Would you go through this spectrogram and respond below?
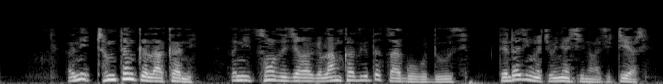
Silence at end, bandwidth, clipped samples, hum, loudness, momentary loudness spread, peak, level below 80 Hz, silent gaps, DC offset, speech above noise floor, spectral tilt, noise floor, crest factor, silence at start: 0.2 s; 5.8 kHz; under 0.1%; none; -18 LUFS; 11 LU; 0 dBFS; -46 dBFS; none; under 0.1%; 32 dB; -12.5 dB/octave; -49 dBFS; 18 dB; 0.7 s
